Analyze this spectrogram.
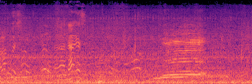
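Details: Cattle from a collection of funny cows, with a drawn-out moo rising slightly in pitch in the later seconds, preceded by wavering voice-like sounds and a continuous low rumble underneath.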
